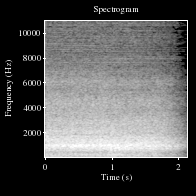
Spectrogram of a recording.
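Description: Steady engine and road noise heard inside the cabin of the Geiger supercharged Corvette C6 V8 while cruising, fading out near the end.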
